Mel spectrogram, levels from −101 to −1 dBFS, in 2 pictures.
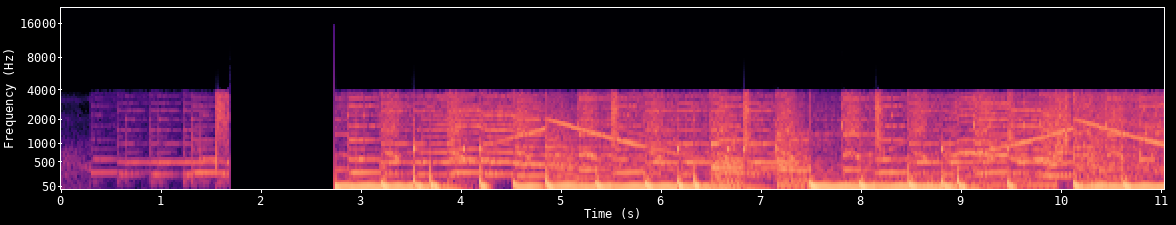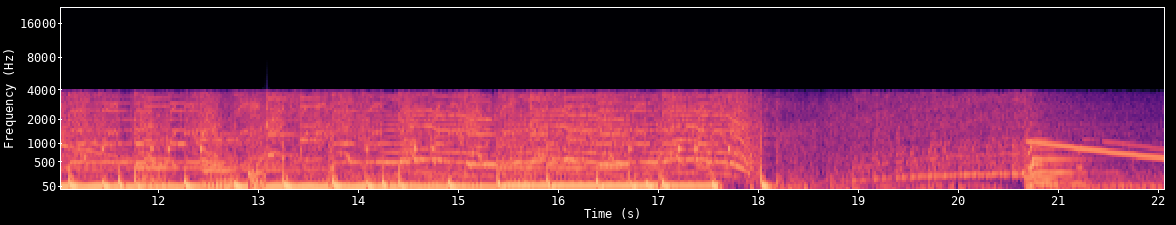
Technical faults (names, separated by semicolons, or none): comfort noise in place of the background; onset clipped by the voice detector; audio dropout to silence; sound dropped by the voice detector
